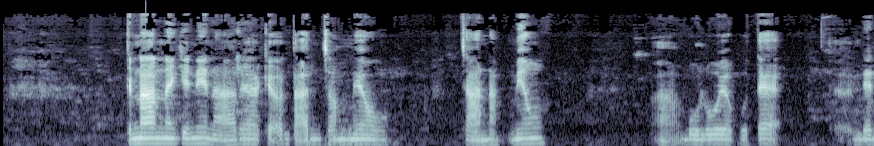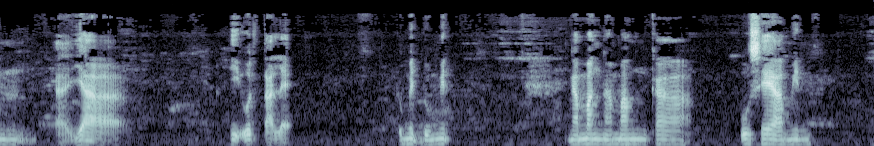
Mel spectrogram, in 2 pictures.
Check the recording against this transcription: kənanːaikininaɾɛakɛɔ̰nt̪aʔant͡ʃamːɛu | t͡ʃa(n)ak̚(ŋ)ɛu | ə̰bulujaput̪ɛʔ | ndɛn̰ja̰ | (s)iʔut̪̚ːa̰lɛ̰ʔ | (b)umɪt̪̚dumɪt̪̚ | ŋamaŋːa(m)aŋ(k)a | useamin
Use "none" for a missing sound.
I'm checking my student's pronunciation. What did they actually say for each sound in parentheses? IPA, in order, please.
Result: n, m, h, d, m, k

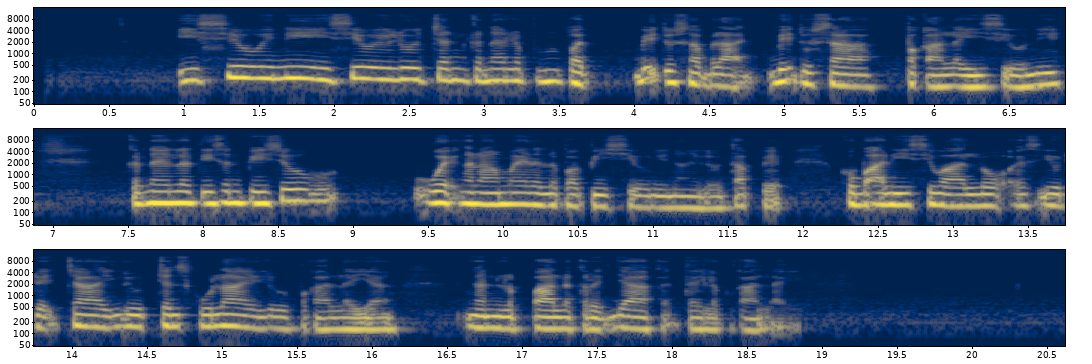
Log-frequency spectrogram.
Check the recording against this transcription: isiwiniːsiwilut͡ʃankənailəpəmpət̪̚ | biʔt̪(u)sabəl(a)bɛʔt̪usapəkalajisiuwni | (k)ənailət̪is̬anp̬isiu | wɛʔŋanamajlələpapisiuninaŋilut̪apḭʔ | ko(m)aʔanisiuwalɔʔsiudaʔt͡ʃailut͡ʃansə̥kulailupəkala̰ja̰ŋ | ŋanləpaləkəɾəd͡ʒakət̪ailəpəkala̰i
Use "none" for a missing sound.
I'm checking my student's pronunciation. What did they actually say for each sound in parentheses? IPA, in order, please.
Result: u, a, k, b

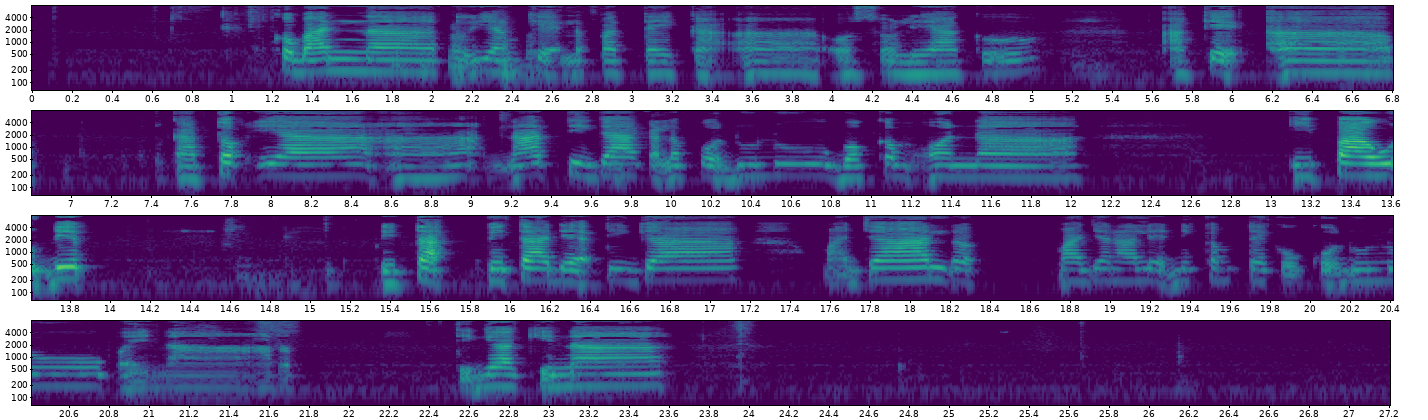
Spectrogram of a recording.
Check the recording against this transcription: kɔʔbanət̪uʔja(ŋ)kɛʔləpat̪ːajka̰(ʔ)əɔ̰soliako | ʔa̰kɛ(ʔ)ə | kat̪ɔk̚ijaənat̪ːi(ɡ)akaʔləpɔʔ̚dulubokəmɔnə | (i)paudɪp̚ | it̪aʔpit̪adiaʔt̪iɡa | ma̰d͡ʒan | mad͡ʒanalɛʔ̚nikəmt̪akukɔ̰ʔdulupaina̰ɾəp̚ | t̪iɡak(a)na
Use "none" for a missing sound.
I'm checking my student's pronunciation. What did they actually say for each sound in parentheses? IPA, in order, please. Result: ŋ, ʔ, ʔ, ɡ, i, i

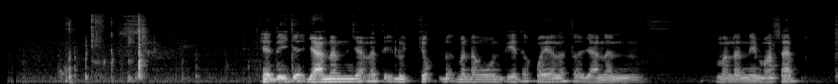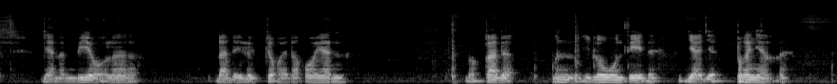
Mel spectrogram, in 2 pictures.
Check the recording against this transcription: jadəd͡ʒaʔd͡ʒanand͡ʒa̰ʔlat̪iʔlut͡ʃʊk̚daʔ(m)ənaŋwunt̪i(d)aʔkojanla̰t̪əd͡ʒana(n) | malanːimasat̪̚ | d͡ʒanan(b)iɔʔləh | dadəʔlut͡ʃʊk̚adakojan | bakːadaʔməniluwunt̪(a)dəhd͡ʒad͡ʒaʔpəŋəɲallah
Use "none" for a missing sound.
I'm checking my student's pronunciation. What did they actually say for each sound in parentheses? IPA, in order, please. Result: m, d, n, b, i

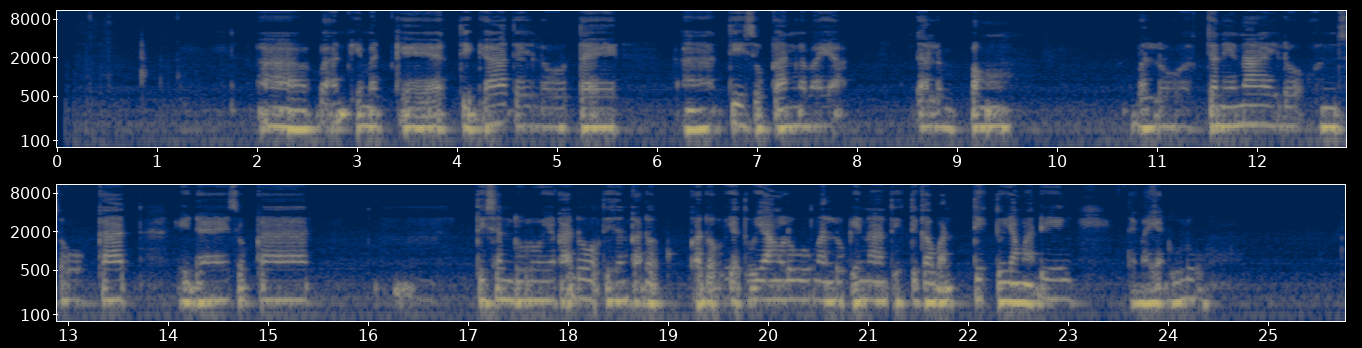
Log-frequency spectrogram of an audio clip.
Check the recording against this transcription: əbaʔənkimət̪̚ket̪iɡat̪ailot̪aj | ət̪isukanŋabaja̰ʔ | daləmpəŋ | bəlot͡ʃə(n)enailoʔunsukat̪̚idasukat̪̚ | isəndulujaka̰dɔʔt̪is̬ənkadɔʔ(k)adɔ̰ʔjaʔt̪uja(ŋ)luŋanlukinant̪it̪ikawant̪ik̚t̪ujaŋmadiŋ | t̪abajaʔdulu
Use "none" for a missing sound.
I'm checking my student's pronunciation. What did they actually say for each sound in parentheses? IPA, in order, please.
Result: n, k, ŋ

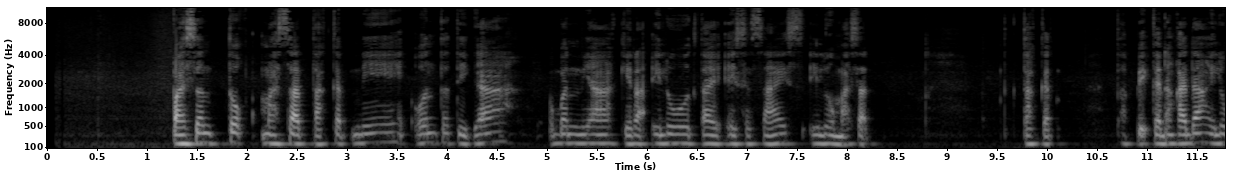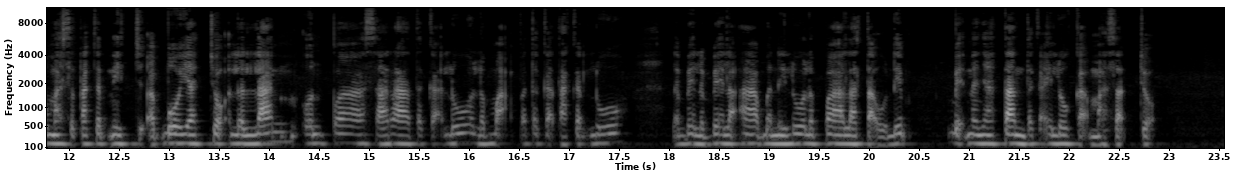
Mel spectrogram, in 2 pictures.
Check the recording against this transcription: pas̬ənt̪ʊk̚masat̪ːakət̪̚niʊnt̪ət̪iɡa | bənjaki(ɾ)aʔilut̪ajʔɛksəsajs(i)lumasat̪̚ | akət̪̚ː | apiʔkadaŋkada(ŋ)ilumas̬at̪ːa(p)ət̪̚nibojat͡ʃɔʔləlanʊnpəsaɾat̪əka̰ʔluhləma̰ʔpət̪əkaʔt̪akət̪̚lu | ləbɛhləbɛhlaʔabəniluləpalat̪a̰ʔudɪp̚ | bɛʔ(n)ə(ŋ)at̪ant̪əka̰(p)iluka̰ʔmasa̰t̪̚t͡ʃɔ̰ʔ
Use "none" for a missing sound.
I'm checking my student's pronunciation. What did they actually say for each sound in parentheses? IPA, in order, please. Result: ɾ, i, ŋ, k, n, ɲ, ʔ

